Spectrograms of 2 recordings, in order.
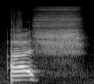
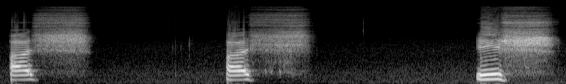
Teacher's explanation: سانس جاری رہتا ہے، آواز چلتی رہتی ہے، اس میں جو وہ زبان کا جو درمیان ہے تالو کے درمیان سے بالکل ٹچ نہیں ہوتا بلکہ اسپیس رہتی ہے، کچھ فاصلہ رہتا ہے. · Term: ہمس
